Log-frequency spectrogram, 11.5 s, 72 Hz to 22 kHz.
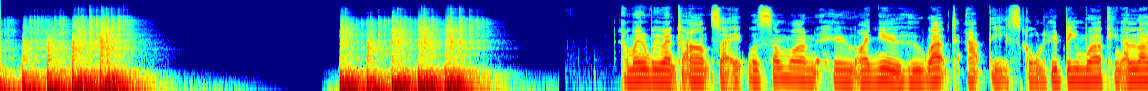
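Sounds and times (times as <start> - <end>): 
loud rapid banging on a door: 0.0 - 1.6, 3.4 - 5.1
speech: 6.3 - 11.4.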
